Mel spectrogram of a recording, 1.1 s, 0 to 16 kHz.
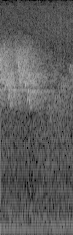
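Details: Male Mourning Warbler singing in summer about 20–25 ft high in a forest tree at a sanctuary where one pair nests yearly, a brief burst of rich, high, slurred notes fading within half a second over a low steady hum.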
